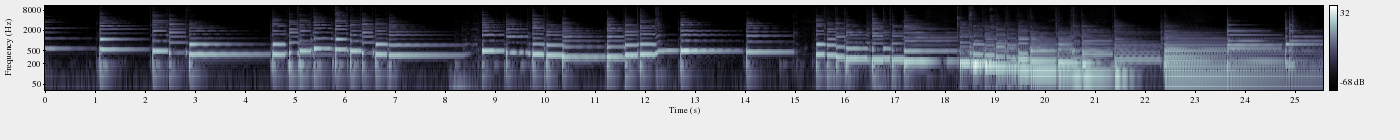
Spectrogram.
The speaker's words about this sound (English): This is a guitar with exactly my sound idea or taste, let's say taste.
